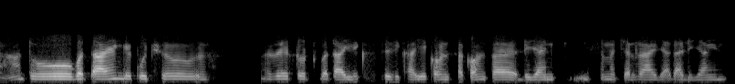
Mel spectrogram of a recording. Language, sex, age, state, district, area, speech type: Hindi, male, 30-45, Uttar Pradesh, Chandauli, rural, conversation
